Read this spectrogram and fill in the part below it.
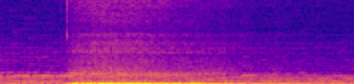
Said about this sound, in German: Gemeinsam atmen wir jetzt durch den Mund tief ein und atmen unseren Atem in den Luftballon aus.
